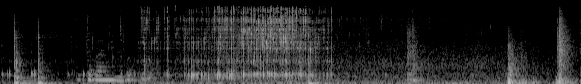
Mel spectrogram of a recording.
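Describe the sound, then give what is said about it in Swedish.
Water pours steadily for a few seconds, flanked by sharp kitchen clicks and clatter before and after, as a little water is added while cooking, with a yogurt sauce simmering. “Det kommer lite vatten.”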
